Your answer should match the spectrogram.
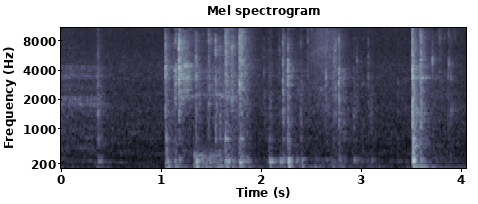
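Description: Typing on a computer keyboard: a quick run of keystrokes starting about a second in, then a single louder click near the end.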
